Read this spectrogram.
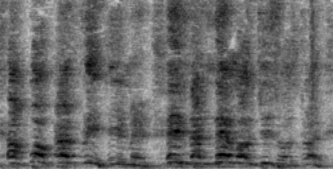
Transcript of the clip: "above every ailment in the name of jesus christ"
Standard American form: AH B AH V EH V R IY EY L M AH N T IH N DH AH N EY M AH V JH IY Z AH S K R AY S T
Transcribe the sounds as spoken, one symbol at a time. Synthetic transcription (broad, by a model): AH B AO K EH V R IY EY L M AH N IH N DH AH N EY M AH V JH IY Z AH S K R AY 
